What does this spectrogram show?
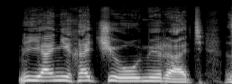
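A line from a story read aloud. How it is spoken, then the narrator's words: Wailing, sobbing. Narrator (Russian): завыл Артам и стал всхлипывать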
